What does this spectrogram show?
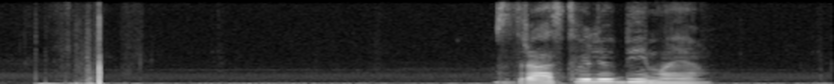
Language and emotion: Russian, positive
